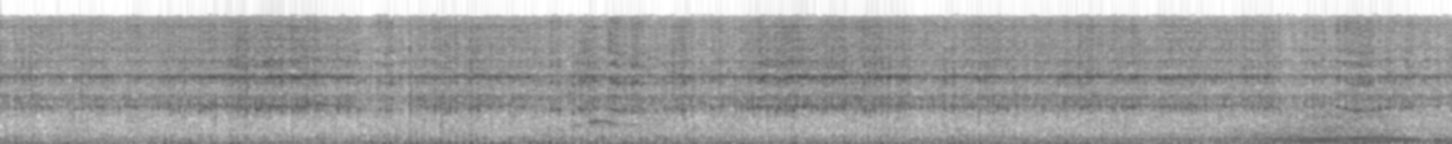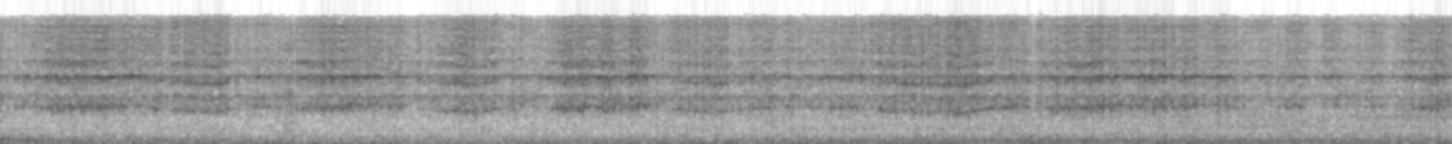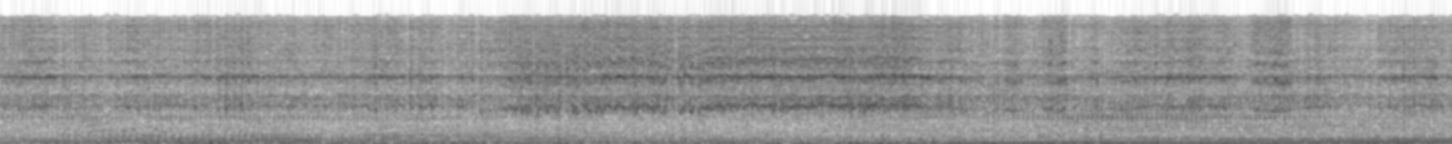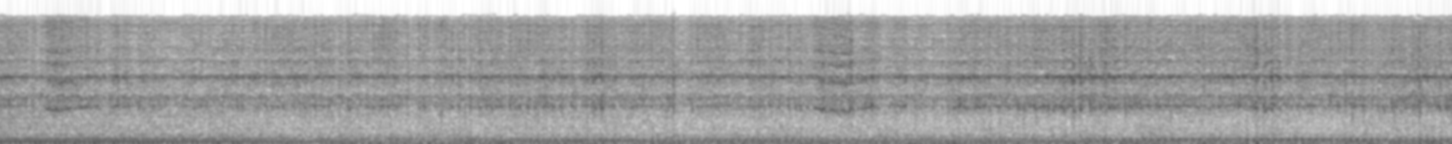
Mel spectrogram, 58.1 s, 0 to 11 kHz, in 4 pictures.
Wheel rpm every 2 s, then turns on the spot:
230, 220, 230, 230, 230, 230, 230, 220, 220, 220, 220, 220, 220, 230, 230, 230, 230, 200, 200, 210, 220, 230, 230, 230, 230, 230, 230, 230, 230.
none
